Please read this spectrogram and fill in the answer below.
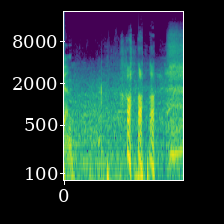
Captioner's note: wry laugh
